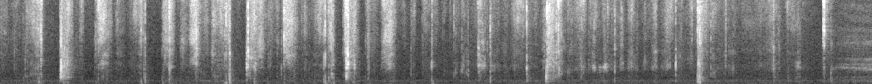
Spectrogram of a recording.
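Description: Oracle cards being shuffled by hand close up: quick, irregular riffling and slapping bursts repeated over and over with short pauses between, crisp and moderately quiet.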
